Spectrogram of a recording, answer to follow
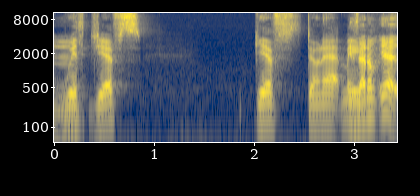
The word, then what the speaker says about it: GIF: I'm wondering if the creation of GIFs or the creation of GIF fodder, we're gonna lose a whole lot of fucking respect from idiots here, because I'm never gonna not pronounce it with a soft J, because it's just like,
